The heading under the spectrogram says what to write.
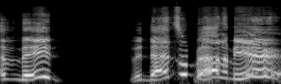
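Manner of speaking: blubbering, very loud, high sobbing wail. Retelling how the gala auctioneer suddenly broke down: imitating someone crying. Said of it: "He just started crying".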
